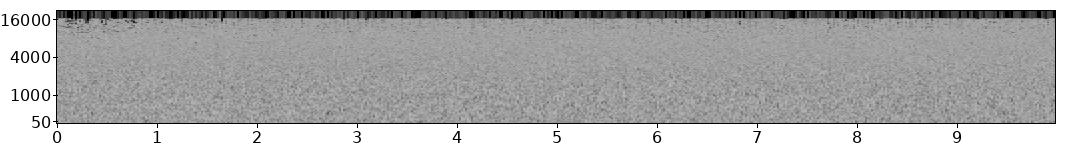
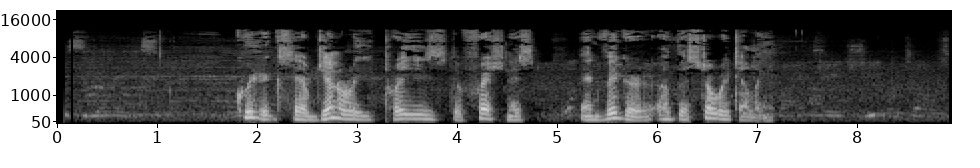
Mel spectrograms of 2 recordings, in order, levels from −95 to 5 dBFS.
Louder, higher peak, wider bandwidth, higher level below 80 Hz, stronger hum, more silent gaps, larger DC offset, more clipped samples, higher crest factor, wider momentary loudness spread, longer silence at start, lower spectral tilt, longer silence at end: first, -6 LUFS vs -23 LUFS; about the same, 0 dBFS vs -2 dBFS; first, over 20 kHz vs 11.5 kHz; first, -34 dBFS vs -68 dBFS; neither; neither; neither; first, 0.2% vs under 0.1%; second, 10 dB vs 24 dB; second, 0 LU vs 25 LU; about the same, 0 s vs 0.1 s; second, 0 dB/octave vs -5 dB/octave; second, 0 s vs 0.75 s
